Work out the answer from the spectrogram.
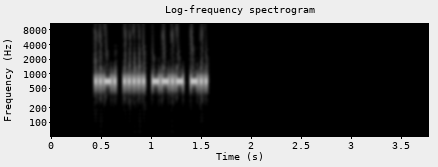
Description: Morse code, heard as a keyed tone, about 52 wpm, 700 Hz. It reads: F5QD
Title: DXCC-100 Call Signs - 4 Characters - 50wpm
